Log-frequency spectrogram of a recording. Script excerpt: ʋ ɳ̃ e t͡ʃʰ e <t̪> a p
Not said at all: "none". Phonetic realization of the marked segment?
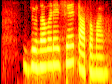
t̪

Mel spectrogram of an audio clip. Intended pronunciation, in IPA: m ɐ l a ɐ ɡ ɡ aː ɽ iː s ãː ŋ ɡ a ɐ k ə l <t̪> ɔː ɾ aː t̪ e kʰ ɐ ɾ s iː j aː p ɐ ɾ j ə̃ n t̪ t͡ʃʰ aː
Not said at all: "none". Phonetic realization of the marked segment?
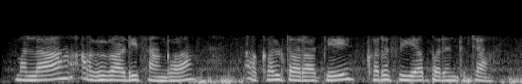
t̪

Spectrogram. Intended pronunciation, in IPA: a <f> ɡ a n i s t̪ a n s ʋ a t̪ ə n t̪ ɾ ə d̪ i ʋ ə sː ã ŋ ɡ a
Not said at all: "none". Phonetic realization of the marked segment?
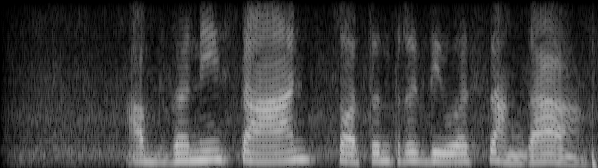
f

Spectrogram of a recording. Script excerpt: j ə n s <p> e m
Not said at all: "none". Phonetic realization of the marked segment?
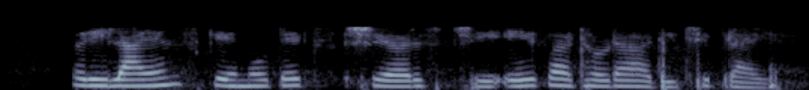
k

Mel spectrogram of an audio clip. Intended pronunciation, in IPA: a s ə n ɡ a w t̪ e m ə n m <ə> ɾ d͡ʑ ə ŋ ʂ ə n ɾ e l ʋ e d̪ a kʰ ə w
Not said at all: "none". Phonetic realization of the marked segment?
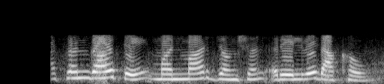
a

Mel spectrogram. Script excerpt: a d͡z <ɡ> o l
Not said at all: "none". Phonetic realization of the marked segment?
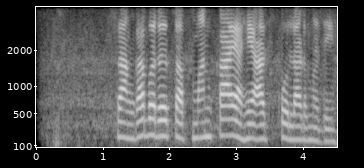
k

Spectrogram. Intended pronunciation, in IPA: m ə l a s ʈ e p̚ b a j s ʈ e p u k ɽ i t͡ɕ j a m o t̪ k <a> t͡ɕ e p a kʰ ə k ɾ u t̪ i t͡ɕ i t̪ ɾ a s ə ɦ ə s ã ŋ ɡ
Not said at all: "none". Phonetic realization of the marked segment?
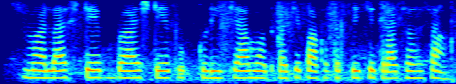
a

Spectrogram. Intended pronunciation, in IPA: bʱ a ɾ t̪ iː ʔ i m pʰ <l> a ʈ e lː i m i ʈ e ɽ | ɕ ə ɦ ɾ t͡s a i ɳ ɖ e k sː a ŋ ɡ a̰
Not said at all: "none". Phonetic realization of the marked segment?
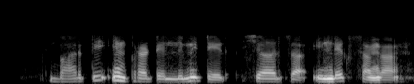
ɾ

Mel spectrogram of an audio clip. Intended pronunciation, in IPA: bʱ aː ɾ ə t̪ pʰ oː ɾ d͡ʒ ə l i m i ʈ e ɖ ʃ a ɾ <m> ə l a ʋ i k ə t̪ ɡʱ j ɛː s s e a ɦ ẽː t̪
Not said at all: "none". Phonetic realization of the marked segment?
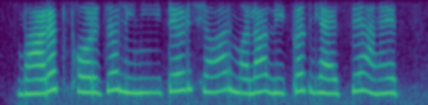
m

